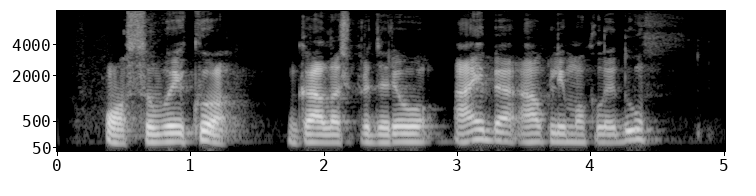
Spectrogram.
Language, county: Lithuanian, Kaunas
